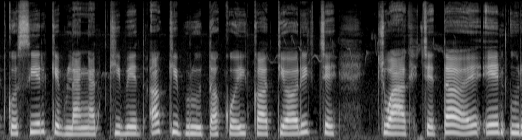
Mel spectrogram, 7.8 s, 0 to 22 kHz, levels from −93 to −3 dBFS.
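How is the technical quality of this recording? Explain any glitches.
Nothing stood out on listening to the speech as a technical glitch or fault.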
